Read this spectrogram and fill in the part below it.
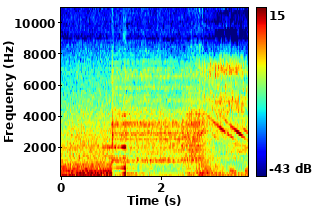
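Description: An angle grinder whines as it cuts metal.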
